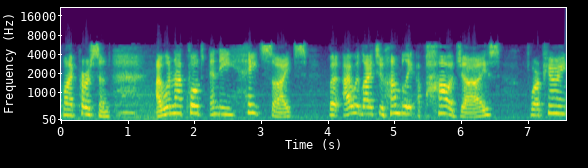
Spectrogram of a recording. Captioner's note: inhales sharply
